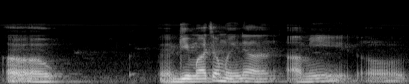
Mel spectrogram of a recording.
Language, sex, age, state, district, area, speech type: Goan Konkani, male, 45-60, Goa, Bardez, urban, spontaneous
